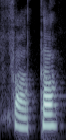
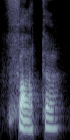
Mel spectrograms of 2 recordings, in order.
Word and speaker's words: Vater: No alemão, o V não se lê V, se lê Fal. Tá entre aspas aí a pronúncia, Fal, exatamente isso. Como na palavra Volks. E aí vocês lembram Volkswagen, né?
